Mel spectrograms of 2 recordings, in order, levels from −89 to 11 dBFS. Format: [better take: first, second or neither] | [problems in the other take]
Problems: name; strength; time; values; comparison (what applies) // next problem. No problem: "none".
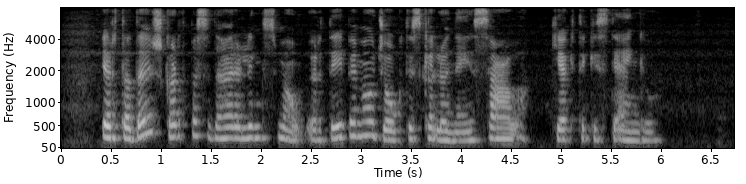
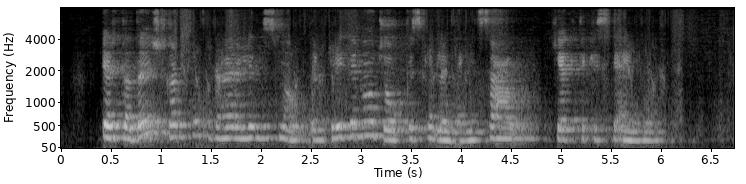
first | noise reduction (neural separator model SepFormer DNS4)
